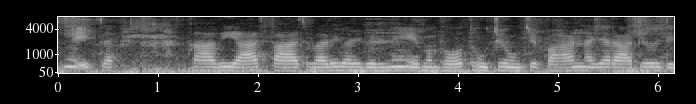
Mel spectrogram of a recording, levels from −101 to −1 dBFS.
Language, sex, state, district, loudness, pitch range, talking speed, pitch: Hindi, female, Jharkhand, Sahebganj, -28 LUFS, 170-180 Hz, 185 wpm, 180 Hz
